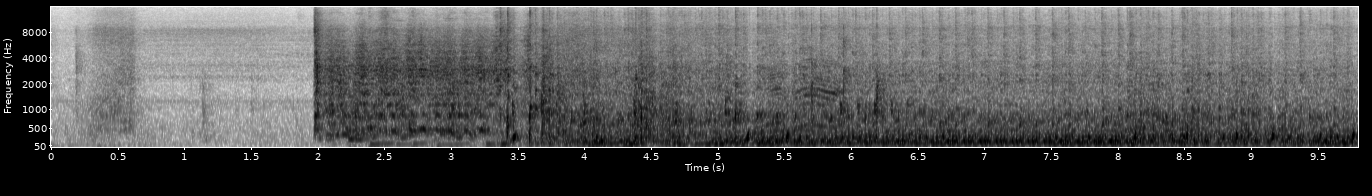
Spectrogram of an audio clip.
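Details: CJ-7 Jeep with Vortec 5.7 350 V8 swap, sat nearly 20 years, after rewiring, new fuel system and a new injector: short quiet spell, then catches at once and settles into a steady even idle with no misses or rattles.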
